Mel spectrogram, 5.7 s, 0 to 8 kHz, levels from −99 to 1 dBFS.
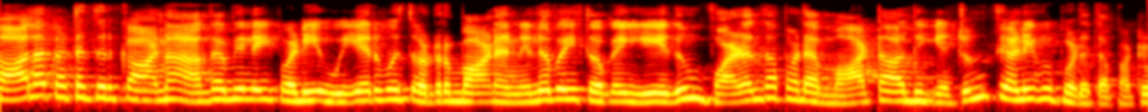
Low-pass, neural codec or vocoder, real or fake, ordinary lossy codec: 7.2 kHz; codec, 16 kHz, 4 kbps, X-Codec, HuBERT features, trained on balanced general audio; fake; none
